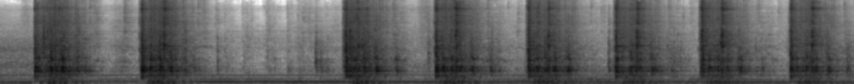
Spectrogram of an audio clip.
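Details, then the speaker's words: Mini bike small engine, repeated pull-start cranking bursts with no firing. Water found in the carburetor float bowl, so no start. "well judging by that when I took the float Bowl off I think we might have just been full of water"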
